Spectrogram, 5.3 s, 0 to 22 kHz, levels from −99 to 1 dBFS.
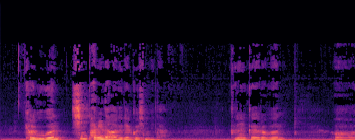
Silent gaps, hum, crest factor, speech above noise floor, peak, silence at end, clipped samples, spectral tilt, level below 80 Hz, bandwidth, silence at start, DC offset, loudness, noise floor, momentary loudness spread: none; 60 Hz at -45 dBFS; 18 dB; 21 dB; -12 dBFS; 0 s; under 0.1%; -6 dB/octave; -50 dBFS; 15.5 kHz; 0 s; under 0.1%; -28 LUFS; -48 dBFS; 23 LU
